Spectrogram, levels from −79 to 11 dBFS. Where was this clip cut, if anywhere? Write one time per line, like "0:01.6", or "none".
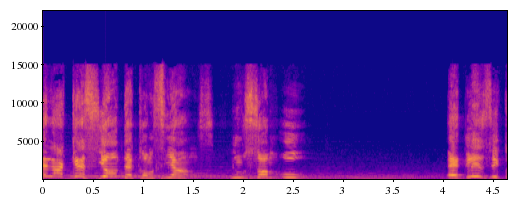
none

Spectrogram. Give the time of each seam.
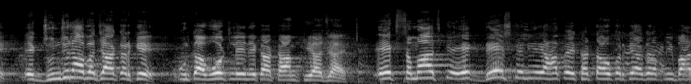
0:03.5

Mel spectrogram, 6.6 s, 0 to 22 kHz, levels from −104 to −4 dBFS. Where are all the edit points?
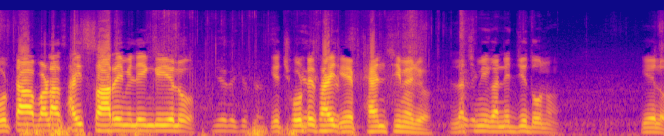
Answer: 0:03.4

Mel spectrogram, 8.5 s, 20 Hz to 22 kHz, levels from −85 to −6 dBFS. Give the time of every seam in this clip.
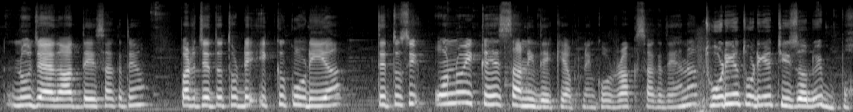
0:07.0

